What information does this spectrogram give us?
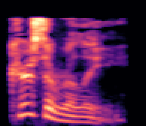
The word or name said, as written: cursorily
